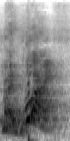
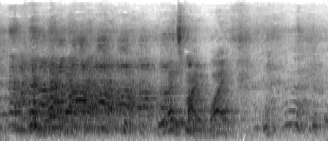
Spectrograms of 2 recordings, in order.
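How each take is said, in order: First: Loud, high burst on "wife"; hammed-up protective husband yell; indignant shout. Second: Drawn-out, high indignant warning; tough protective husband. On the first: Husband confronts mugger going for wife, shouting indignantly. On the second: Acted. Husband confronts mugger going for wife, indignant. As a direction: stake your claim, stretching it out.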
